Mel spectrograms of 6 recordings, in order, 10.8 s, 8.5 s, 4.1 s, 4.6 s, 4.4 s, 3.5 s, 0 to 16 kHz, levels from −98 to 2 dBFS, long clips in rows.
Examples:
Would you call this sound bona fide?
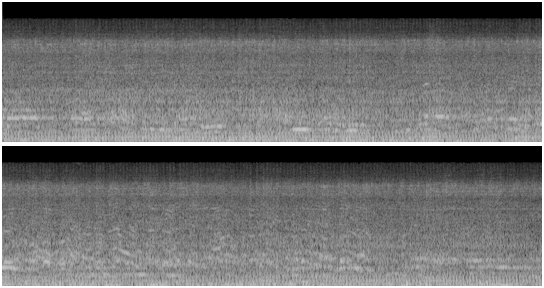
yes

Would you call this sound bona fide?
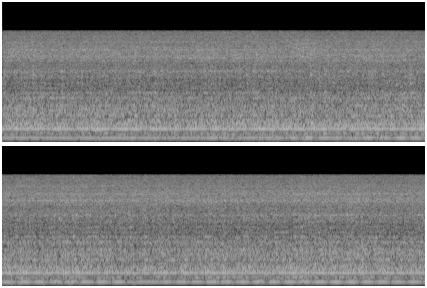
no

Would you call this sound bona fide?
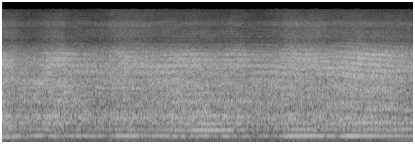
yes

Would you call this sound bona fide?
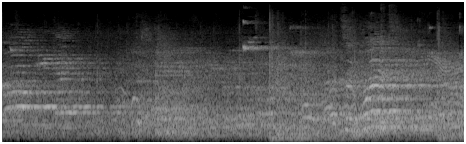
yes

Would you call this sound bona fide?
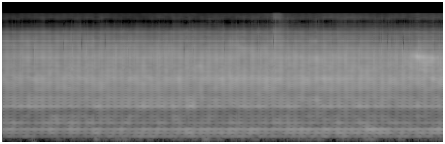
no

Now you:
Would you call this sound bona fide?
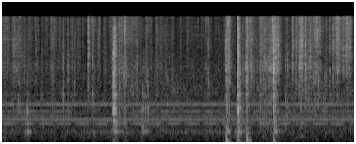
yes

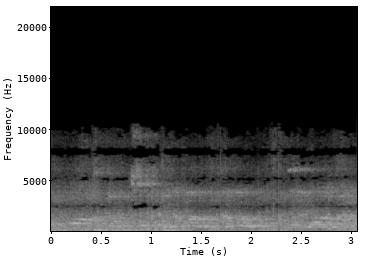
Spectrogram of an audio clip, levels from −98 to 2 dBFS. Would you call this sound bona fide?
no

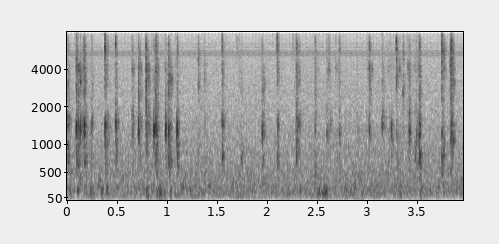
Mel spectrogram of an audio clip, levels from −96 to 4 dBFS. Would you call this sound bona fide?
yes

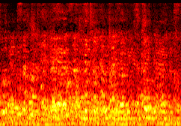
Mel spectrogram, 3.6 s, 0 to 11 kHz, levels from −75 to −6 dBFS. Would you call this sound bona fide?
yes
